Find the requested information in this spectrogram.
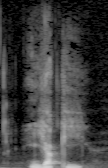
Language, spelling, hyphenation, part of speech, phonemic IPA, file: Dutch, jakkie, jak‧kie, interjection, /ˈjɑ.ki/, Nl-jakkie.ogg
- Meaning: Expression of disgust or revulsion: yuck, ew, bah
